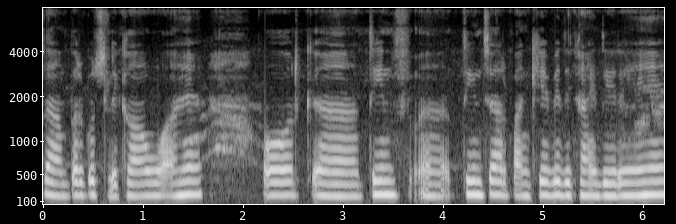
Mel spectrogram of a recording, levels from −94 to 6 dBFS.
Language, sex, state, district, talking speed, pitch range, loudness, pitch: Hindi, female, Delhi, New Delhi, 165 wpm, 185-200 Hz, -13 LUFS, 190 Hz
